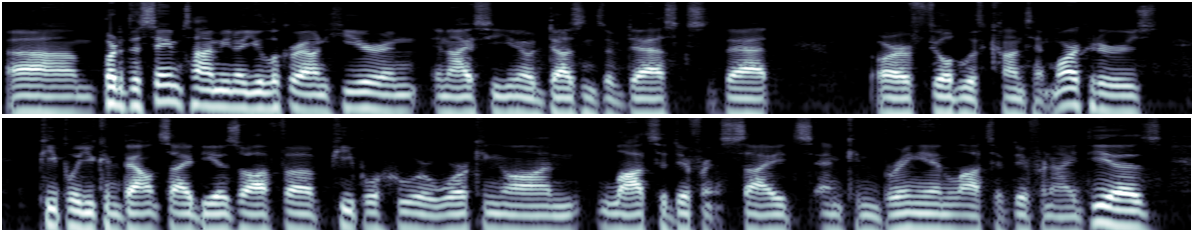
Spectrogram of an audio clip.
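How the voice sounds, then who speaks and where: A man talks quickly in a fairly low voice, working through his thoughts as he goes with frequent restarts and hedges. He is a podcast guest speaking casually from an office, and the sound is dry and close with no room echo. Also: fairly even intonation. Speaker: content marketing lead, podcast guest. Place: office with many desks.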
